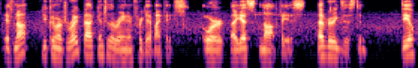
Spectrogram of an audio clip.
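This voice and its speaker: A man's voice: medium pitch, brisk, vocal fry, slight background noise, natural voice. A man playing an easygoing, cheeky young rogue in an audio drama, talking in casual, wry slang. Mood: reassuring, wry. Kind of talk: audio roleplay drama acting.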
